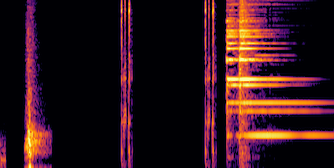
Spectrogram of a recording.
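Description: Subscribe-button animation sound effects: a short thump, two mouse clicks, then a bell ding that rings on and fades away over about a second and a half.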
